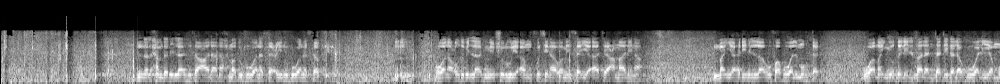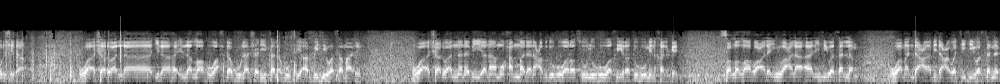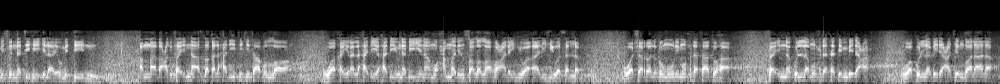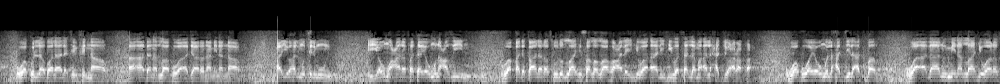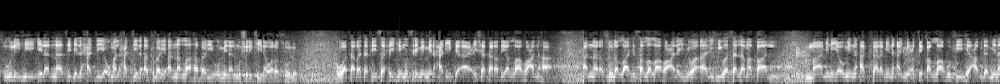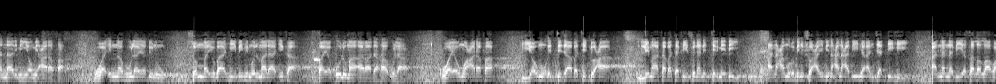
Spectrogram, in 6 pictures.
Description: HUDUBA-RANAR-ARFA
